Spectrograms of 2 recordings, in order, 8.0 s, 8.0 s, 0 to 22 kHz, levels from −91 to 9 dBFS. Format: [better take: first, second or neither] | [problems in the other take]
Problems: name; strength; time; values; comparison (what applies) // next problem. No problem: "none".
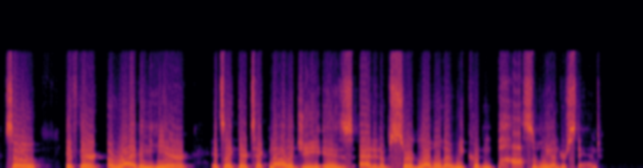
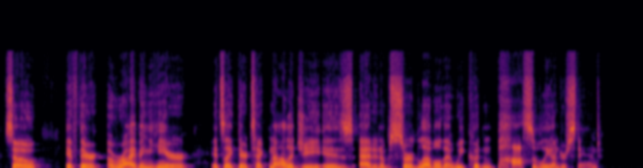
second | distortion; heavy; 22% of the sound clipped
